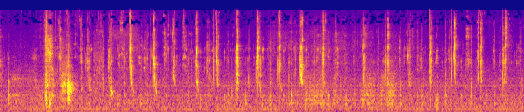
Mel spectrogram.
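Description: A person chewing a mouthful of raw beef sashimi close to the microphone: many short, irregular mouth clicks and smacks, a few each second.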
